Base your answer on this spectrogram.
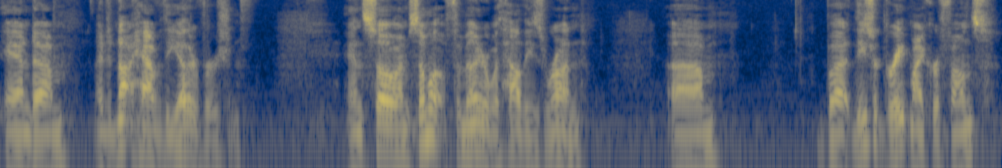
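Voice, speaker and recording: A man's voice: fairly low pitch, a little slow, pauses often. An older American man chatting casually as he hosts a hobby unboxing video, rambling along in a folksy, self-deprecating way.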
